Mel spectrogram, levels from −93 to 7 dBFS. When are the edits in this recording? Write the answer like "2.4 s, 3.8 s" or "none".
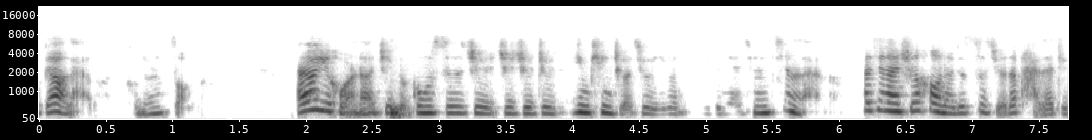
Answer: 6.1 s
